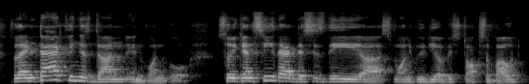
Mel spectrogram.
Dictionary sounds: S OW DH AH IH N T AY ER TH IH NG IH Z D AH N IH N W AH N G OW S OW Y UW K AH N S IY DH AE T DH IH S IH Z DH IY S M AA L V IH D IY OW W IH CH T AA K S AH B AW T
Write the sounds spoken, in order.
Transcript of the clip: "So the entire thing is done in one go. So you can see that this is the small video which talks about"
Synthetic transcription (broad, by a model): S OW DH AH IH N T AY ER T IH NG IH Z D AH N IH N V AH N G OW S OW Y UW K AH N S IY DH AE T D IH S IH Z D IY S M AA L V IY D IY OW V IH CH T AA K S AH B AW T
